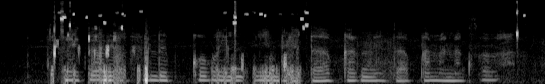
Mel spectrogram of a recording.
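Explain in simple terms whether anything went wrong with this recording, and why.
Throughout the speech there is a dull, plainly gurgly, grainy quality, most likely from MP2 compression: the treble is thinned and the remaining sound is stored roughly. It stays steady from start to finish, which separates it from the bursts below.

DAB burbling appears from 0.46 to 1.47 s, 2.09 to 3.10 s, and briefly 5.14 to 5.26 s: bubbling, squelchy chirps over the speech. Reception errors corrupted parts of the signal, so short blips of noise pop up in narrow slices of sound. It comes and goes, unlike the constant dullness.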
